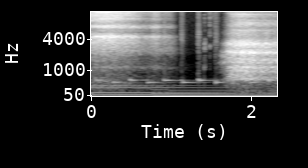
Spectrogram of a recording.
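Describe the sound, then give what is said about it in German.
A deep inhale during a calming breathing exercise: a soft rushing breath that swells near the end over steady, quiet background music. “Tief einatmen.”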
